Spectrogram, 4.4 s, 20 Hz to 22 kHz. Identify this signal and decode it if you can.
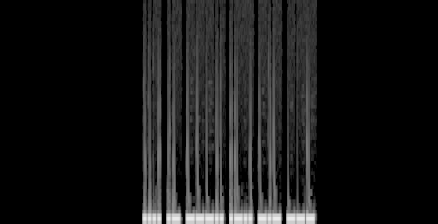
Morse code, heard as a keyed tone, about 47 wpm, 700 Hz. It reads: HA8LKO
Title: DXCC-100 Call Signs - 6 Characters - 50wpm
